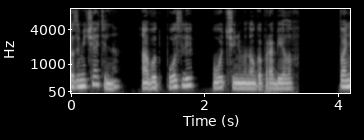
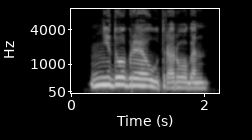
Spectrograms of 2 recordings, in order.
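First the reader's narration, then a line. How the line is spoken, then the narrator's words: Grumbled. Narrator (Russian): пробурчала я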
